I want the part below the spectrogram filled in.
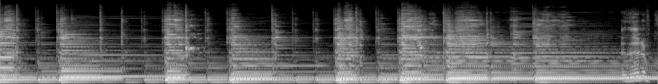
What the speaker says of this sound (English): I run that open A string so it can sound like this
